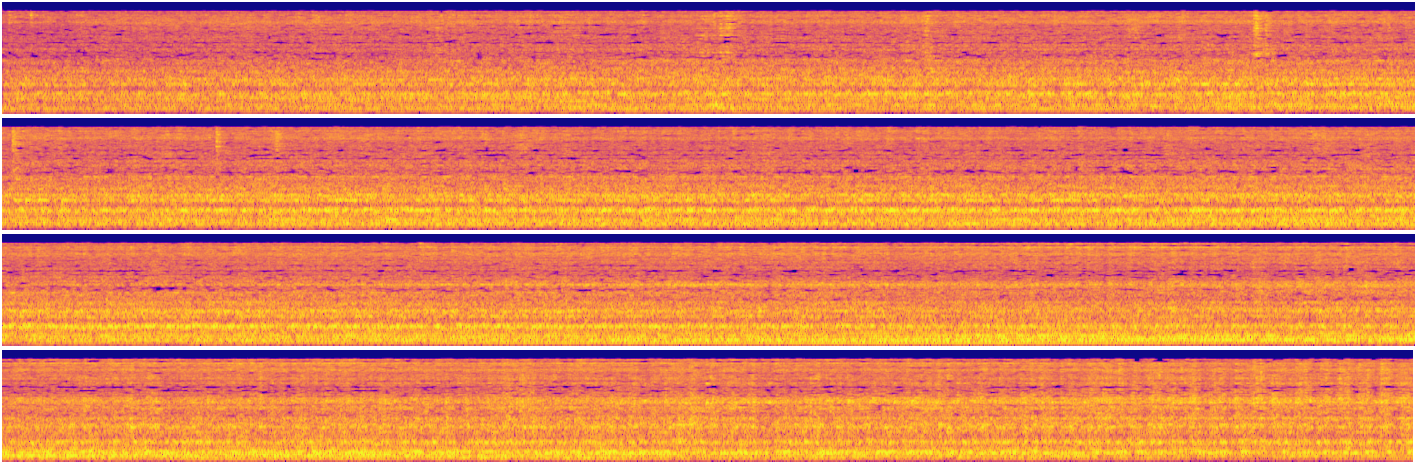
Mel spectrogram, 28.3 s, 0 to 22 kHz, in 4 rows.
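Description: Homemade drill press with a belt-driven electric motor running without load, its 16 mm drill bit spinning free: a steady hum.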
